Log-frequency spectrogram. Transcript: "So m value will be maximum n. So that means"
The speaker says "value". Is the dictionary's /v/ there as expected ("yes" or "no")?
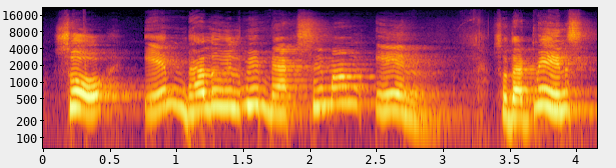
no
